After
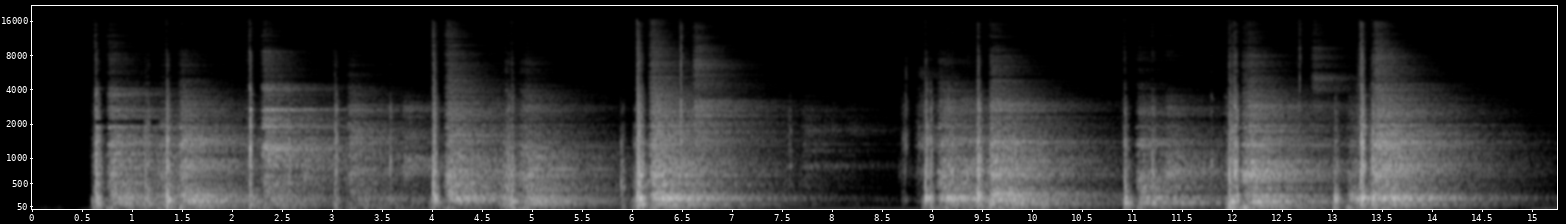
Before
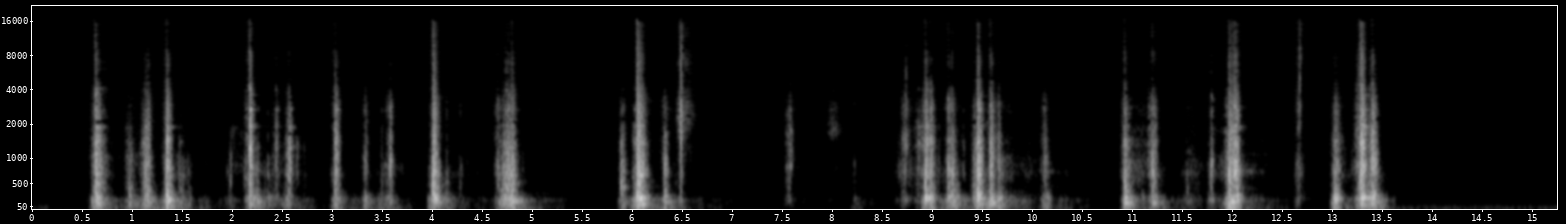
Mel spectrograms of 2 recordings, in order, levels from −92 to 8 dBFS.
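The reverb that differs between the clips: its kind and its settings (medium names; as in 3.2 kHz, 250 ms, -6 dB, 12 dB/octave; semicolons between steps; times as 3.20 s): algorithmic reverb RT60 2.1 s, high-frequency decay 0.8×, pre-delay 110 ms, DRR -2 dB; trim -6.5 dB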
